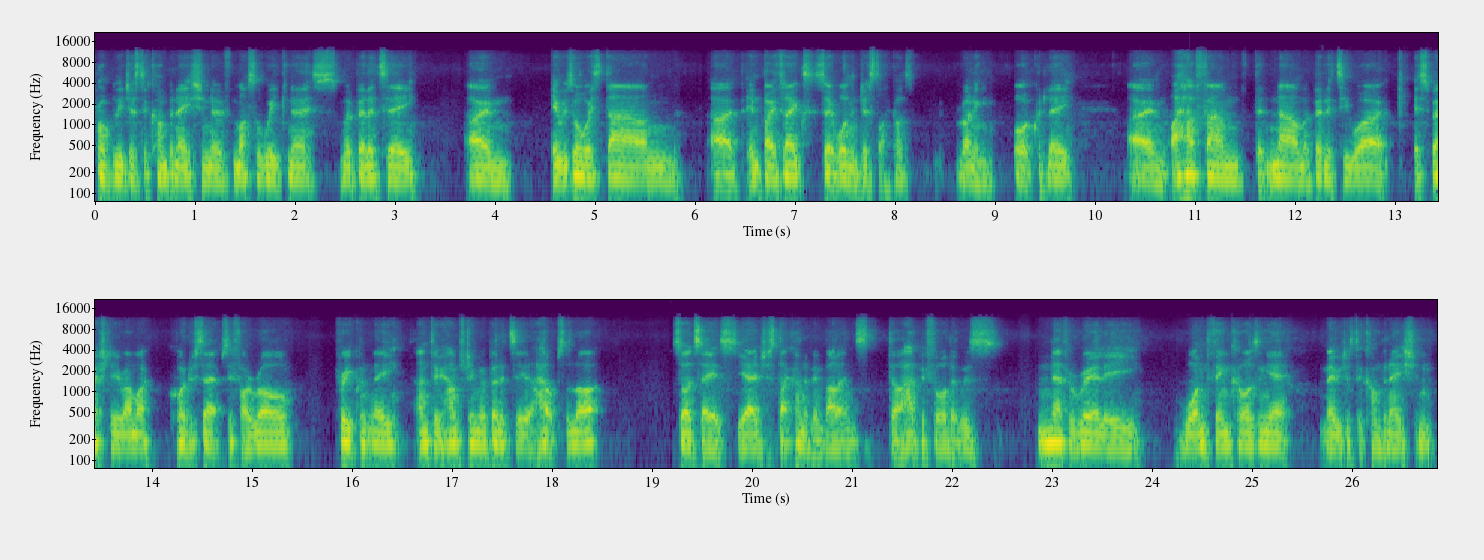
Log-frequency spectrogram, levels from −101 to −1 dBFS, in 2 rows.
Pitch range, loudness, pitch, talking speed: 80-85 Hz, -18 LUFS, 85 Hz, 170 wpm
